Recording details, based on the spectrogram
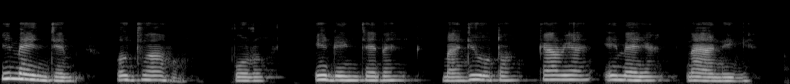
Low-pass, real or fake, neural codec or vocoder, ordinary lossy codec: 7.2 kHz; fake; codec, 16 kHz, 4.8 kbps, FACodec; none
